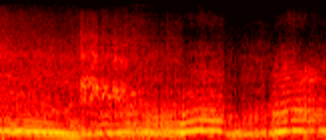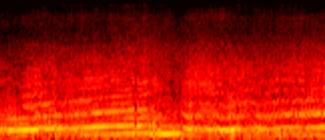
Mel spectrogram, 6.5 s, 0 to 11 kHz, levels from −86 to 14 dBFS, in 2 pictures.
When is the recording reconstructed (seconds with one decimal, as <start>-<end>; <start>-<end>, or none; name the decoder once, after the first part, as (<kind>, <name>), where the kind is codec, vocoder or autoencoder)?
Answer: 0.8-6.5 (vocoder, Vocos)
